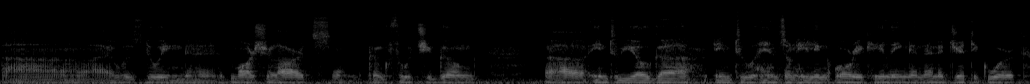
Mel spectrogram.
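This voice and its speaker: A man's voice: sits low, a little slow, vocal fry, slight background noise. A middle-aged man from Israel, guest on an interview show, speaking reflectively and often sinking to a near-whisper. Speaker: guest, spiritual teacher.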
